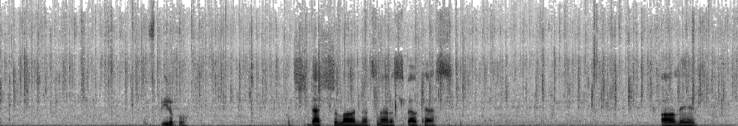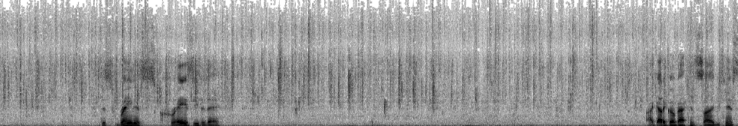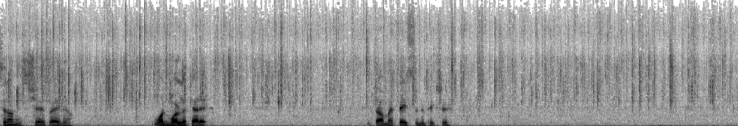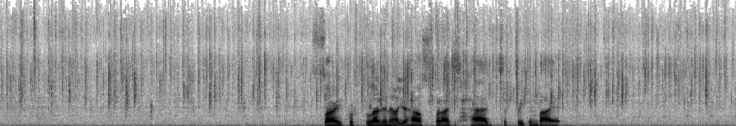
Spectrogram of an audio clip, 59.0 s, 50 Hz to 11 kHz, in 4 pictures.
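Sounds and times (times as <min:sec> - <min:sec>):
heavy rain falling: 0:00.0 - 0:59.0
heavy rain hissing: 0:02.5 - 0:03.8, 0:04.8 - 0:10.2, 0:13.2 - 0:15.2, 0:16.4 - 0:19.4, 0:50.0 - 0:56.4.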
